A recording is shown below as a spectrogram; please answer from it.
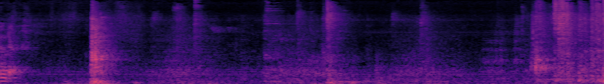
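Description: A kitchen cupboard being opened and shut while someone rummages for an appliance. There is one sharp knock about a second in, then softer clatter and knocks.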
